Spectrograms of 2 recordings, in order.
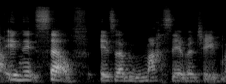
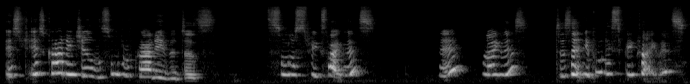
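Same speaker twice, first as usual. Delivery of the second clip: high-pitched posh granny voice; mock-posh old granny, very high; 12 semitones higher than usual. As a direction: put on an exaggerated posh accent, much higher. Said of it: "very posh?".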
